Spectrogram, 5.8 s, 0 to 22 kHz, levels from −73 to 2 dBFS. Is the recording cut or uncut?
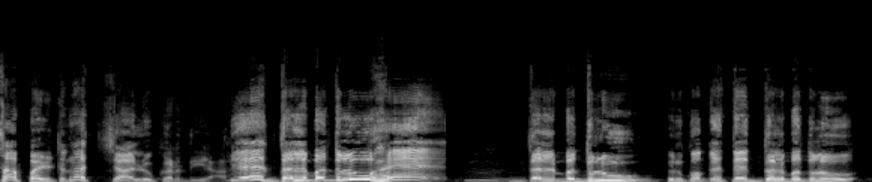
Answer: cut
